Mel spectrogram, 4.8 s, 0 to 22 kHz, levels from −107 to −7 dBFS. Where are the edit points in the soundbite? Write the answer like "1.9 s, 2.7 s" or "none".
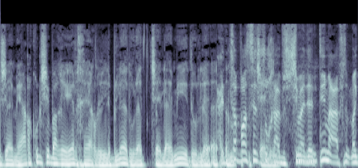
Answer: none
